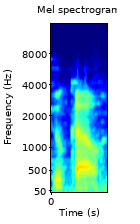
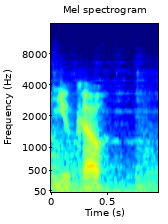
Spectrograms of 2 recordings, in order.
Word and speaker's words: Ukko: and Remax I guess oh Maple says it's pronounced uko not Yuko it's Buca oh thanks for your uh for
